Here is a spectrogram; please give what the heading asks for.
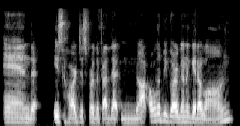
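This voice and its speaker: A man's voice: mid-range voice, fairly quick, no room sound, clean studio sound. Earnest Puerto Rican-accented young man. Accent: Puerto Rican Spanish. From Puerto Rico. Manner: earnest, many fillers and restarts. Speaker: guest, musical theater performer. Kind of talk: casual conversational interview.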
